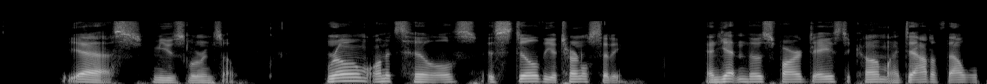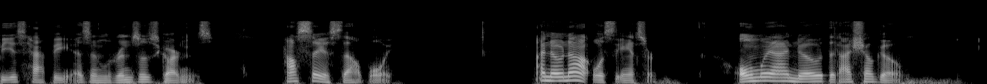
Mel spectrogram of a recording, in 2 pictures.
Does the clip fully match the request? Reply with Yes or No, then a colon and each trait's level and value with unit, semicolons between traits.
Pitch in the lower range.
Yes: low, 115 Hz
